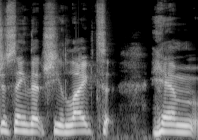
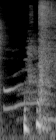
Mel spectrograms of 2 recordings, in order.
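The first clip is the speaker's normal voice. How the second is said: high squeaky laugh; 11 dB quieter than usual. Real, not acted. Laughing at sponsor joke.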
